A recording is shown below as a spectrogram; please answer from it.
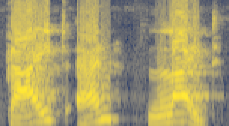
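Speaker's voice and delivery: kite, light with a full "eye" vowel; long I. Shown as a demonstration. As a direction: say the letter's name inside kite and light. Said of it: "long sound में आ जाएगा". (लंबा आई)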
